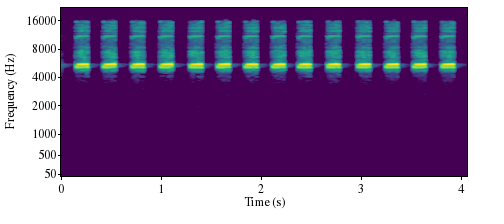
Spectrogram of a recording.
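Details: Crickets chirping live at night, captured on a Sony PCM D100 field recorder without loops: a steady train of bright, high-pitched pulses, about three or four chirps each second, evenly spaced, with nothing else audible.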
